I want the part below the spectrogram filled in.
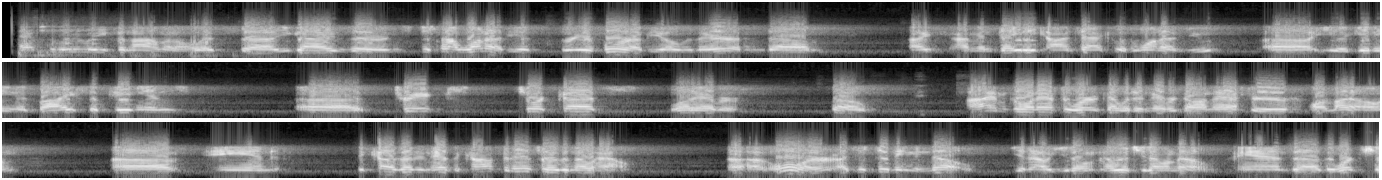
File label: testimonial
